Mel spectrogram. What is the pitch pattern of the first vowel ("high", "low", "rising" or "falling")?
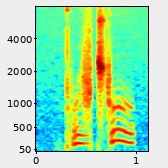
low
